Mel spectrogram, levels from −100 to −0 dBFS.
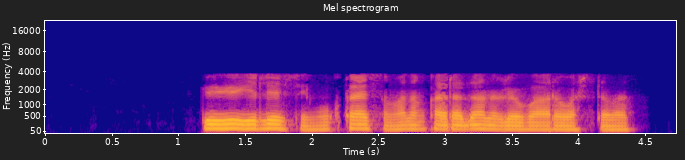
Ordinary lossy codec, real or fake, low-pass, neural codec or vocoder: AAC, 24 kbps; real; 3.6 kHz; none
